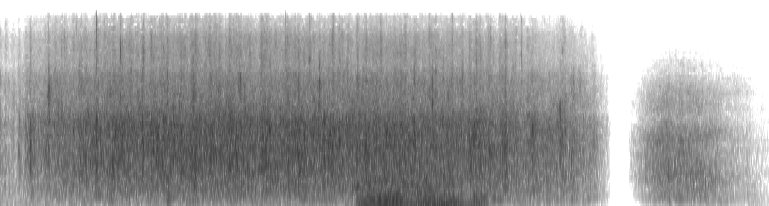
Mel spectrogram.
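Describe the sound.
A studio audience applauds loudly and steadily for about six seconds before stopping abruptly, then a brief second burst of clapping follows.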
